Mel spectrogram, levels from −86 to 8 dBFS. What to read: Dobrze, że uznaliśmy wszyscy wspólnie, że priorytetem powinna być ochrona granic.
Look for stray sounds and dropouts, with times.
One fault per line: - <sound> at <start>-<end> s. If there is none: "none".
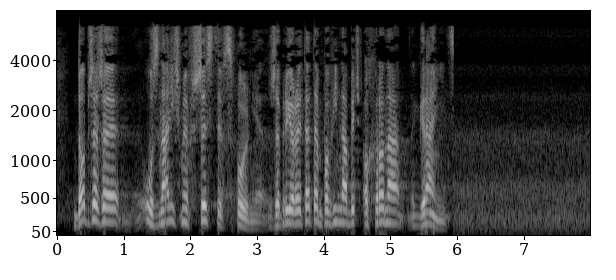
none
